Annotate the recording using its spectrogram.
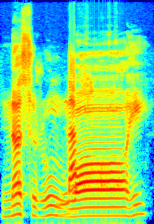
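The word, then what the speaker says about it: نصر الله: Here alif and lam will be silent and the second lam will be pronounced because Rullahi. Yes. Nasrullahi.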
